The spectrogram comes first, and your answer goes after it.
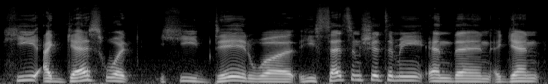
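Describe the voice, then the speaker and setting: Young man, podcast co-host, smooth clear voice, slightly high, laid-back casual chat. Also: slow pace.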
